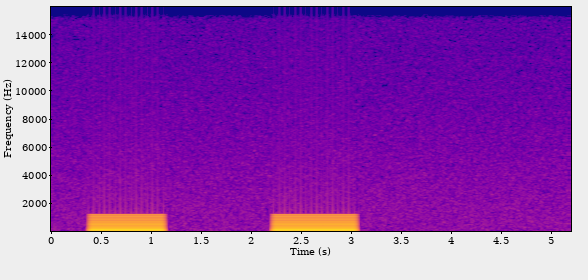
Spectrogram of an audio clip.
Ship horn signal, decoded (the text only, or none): 2 short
